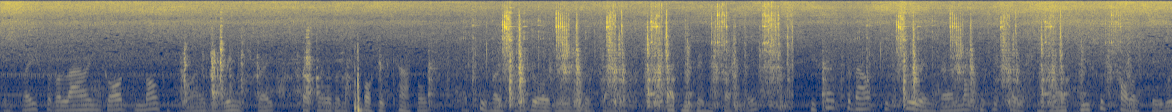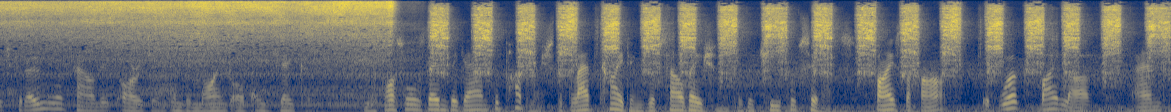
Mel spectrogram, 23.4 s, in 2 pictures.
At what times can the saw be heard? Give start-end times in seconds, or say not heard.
not heard.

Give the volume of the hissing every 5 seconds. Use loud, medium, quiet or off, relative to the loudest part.
quiet, quiet, medium, loud, loud.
